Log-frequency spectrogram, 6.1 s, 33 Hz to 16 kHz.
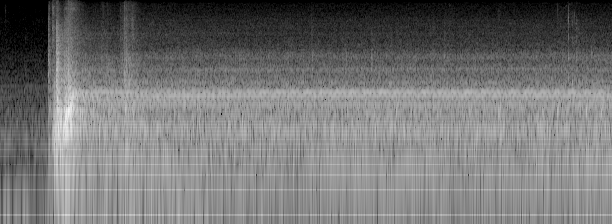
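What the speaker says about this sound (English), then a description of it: "let's go 1/2 millimeter on the first cut and see what it looks like" A machine tool starts a half-millimetre first cut, a sharp onset followed by a steady, close, even hum with a faint tonal whine, alone without talk.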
